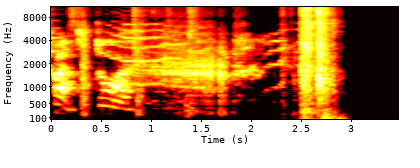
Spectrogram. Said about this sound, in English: Front door.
